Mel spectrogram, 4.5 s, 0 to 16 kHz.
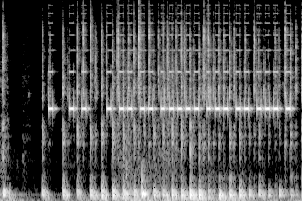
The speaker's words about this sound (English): So, that's I, me setting my 30 second timer.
